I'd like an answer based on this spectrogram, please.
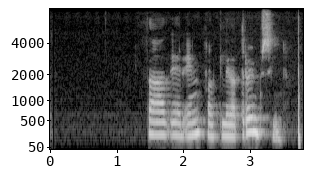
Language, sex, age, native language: Icelandic, female, 40-49, Icelandic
